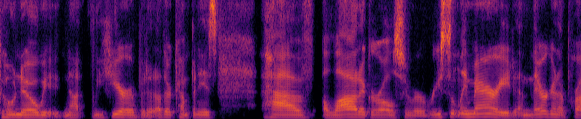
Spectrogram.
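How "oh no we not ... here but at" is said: ordinary delivery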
